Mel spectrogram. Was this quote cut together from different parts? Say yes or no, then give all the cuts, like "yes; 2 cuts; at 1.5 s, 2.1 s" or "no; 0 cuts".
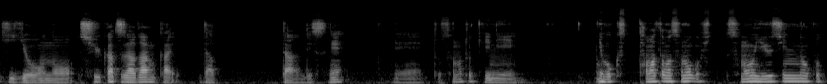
yes; 3 cuts; at 1.9 s, 3.8 s, 5.9 s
